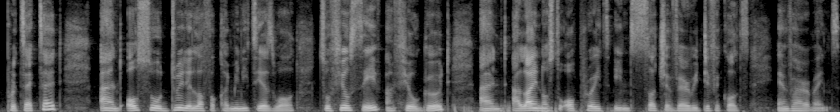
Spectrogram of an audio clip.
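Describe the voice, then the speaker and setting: A woman at a moderate pace, dry, close sound with no echo on a very clean recording with a silent background. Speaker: oil and gas industry executive. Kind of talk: panel discussion.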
